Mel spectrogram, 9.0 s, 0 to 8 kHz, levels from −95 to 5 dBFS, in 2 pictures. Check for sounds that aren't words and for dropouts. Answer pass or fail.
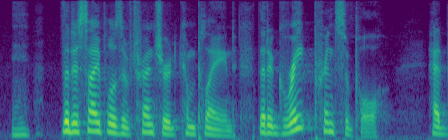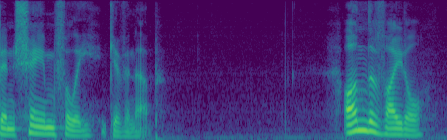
fail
